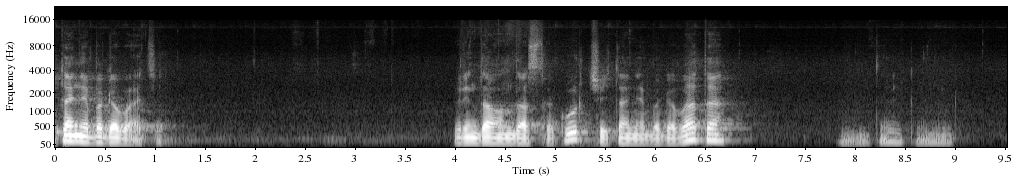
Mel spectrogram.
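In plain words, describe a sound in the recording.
An elderly man reads aloud calmly and close by, with pauses.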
